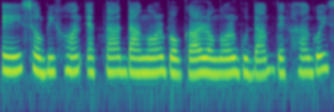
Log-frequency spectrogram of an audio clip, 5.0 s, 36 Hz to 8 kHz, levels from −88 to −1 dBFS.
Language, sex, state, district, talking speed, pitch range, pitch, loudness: Assamese, female, Assam, Kamrup Metropolitan, 105 wpm, 240-255 Hz, 245 Hz, -16 LUFS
